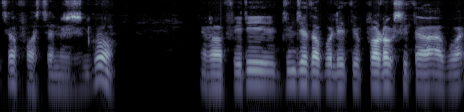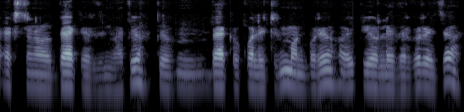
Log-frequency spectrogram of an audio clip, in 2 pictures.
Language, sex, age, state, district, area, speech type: Nepali, male, 45-60, West Bengal, Kalimpong, rural, spontaneous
